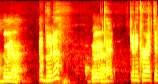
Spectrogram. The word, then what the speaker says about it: A'bunadh: Just make sure you call it Abuna.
